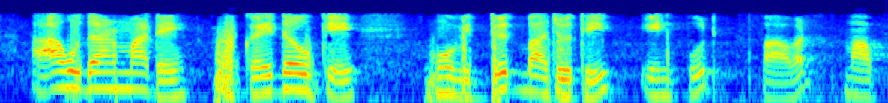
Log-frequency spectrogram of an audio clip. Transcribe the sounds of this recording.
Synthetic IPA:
aud̪aɳ̃maʈeɦṵ̃kəid̪əũke | ɦũʋɪd̪jʊt̪̚ɓad͡ʒut̪ʰi | ɪnpuʈ | paʋəɾmap

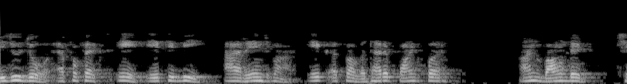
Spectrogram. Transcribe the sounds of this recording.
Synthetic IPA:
id͡ʒũd͡ʒoefefekseet̪ʰibiaɾẽɲd͡ʒmã̰ekət̪ʰʋaʋəd̪ʱaɾepɔ̃ĩɳʈ̚pəɾ | ənbauɳɖeɖt͡ʃʰe

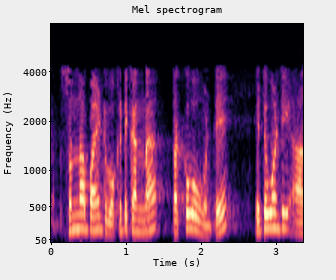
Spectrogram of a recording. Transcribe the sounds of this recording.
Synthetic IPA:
sunːɐp̬aːjiɳʈɔkɐʈikɐnːɐt̪ɐkːuʋɐuɳʈe̞ː | eʈuʋɐɳʈiʔaː

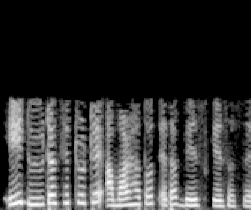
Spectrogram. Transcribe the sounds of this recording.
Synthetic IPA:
ejdujtakʰɛtɹɔtɛʔamaɹɦatɔtɛtabeskesasɛ

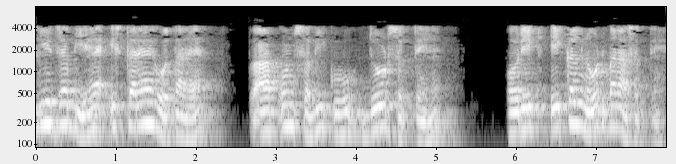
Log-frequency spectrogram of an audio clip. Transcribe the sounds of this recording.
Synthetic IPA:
lied͡ʒɐbjɐɦɪst̪ɐɾəɦɦoːt̪aɦɛ | t̪o̰aːpʊnsɐbʱikod͡ʒoːɽsɐk̚t̪eɦɛ̃ː | ɔːɾeːkeːkəlnoːʈbɐnasɐk̚t̪ḛɦɛ̃

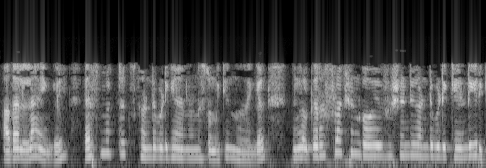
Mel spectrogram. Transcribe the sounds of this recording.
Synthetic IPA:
ɐðɐlːɐe̞ŋɡilesmeʈrikskɐɳɖupiɽikʲːaːnaːɳɨsrɐmikʲːunːɐðe̞ŋɡilniŋːɐɭkɨrefɭɐkʂɐnko̞ːʋifiʂɐndɨkɐɳɖɨpiɽikʲːeːɳɖiiɾikʲː

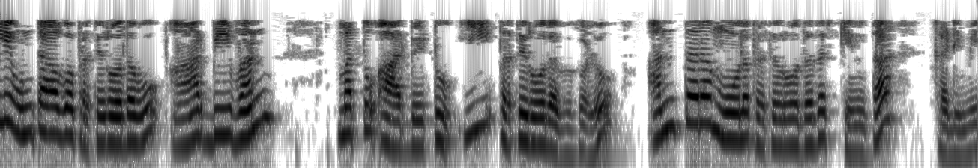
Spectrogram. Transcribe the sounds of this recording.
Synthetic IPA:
ɐlːiuɳʈaːɡuʋɐpɾɐt̪iɾɔːd̪ʱɐʋuaːɾbiʋɐn | mɐt̪ːuʔaːɾbiːʈuiːpɾɐt̪iɾɔːd̪ʱɐɡɐɡɐɭu | ɐnt̪ɐɾɐmuːlɐpɾɐt̪iɾɔːd̪ʱɐd̪ɐkːint̪ɐ | kɐɽimi

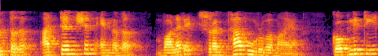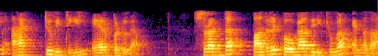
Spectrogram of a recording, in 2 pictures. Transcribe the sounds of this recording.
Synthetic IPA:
t̪ːɐðɨɐtːenʂɐne̞nːɐðɨ | ʋɐɭɐɾe̞ɕrɐd̪ʱːaːbuːrʋɐmaːjɐ | ko̞ɡnitːiːʋaːk̚tiʋitːijile̞ːrpe̞ɽuɣɐ̰ | ɕrɐd̪ʱːɐpɐðripo̞ːɣaːðiɾikʲːuɣɐʔe̞nːɐða̰ːɳ

